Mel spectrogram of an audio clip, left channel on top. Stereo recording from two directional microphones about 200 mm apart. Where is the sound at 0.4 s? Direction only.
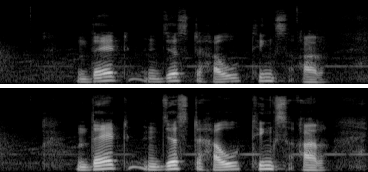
40° right (ahead or behind).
